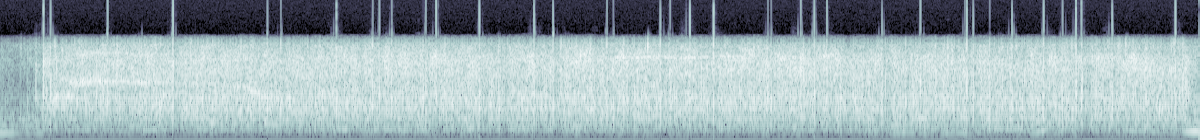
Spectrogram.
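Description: Audience applauding: dense, steady clapping that starts abruptly just after the beginning and holds at an even level throughout.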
